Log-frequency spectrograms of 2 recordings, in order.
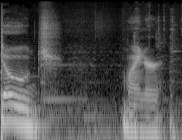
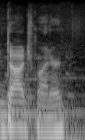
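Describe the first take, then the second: First: The first word sounds like 'doge'. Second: The first word sounds like 'dodge'. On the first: The speaker calls it right. "Apparently is how you pronounce that one" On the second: The speaker calls it wrong. "Not necessarily dodge miner"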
